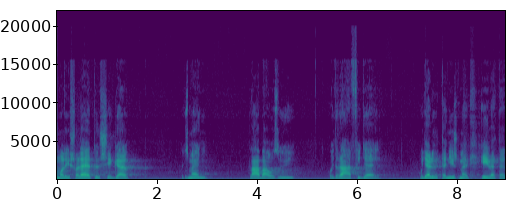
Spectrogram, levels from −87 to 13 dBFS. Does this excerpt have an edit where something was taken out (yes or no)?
yes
